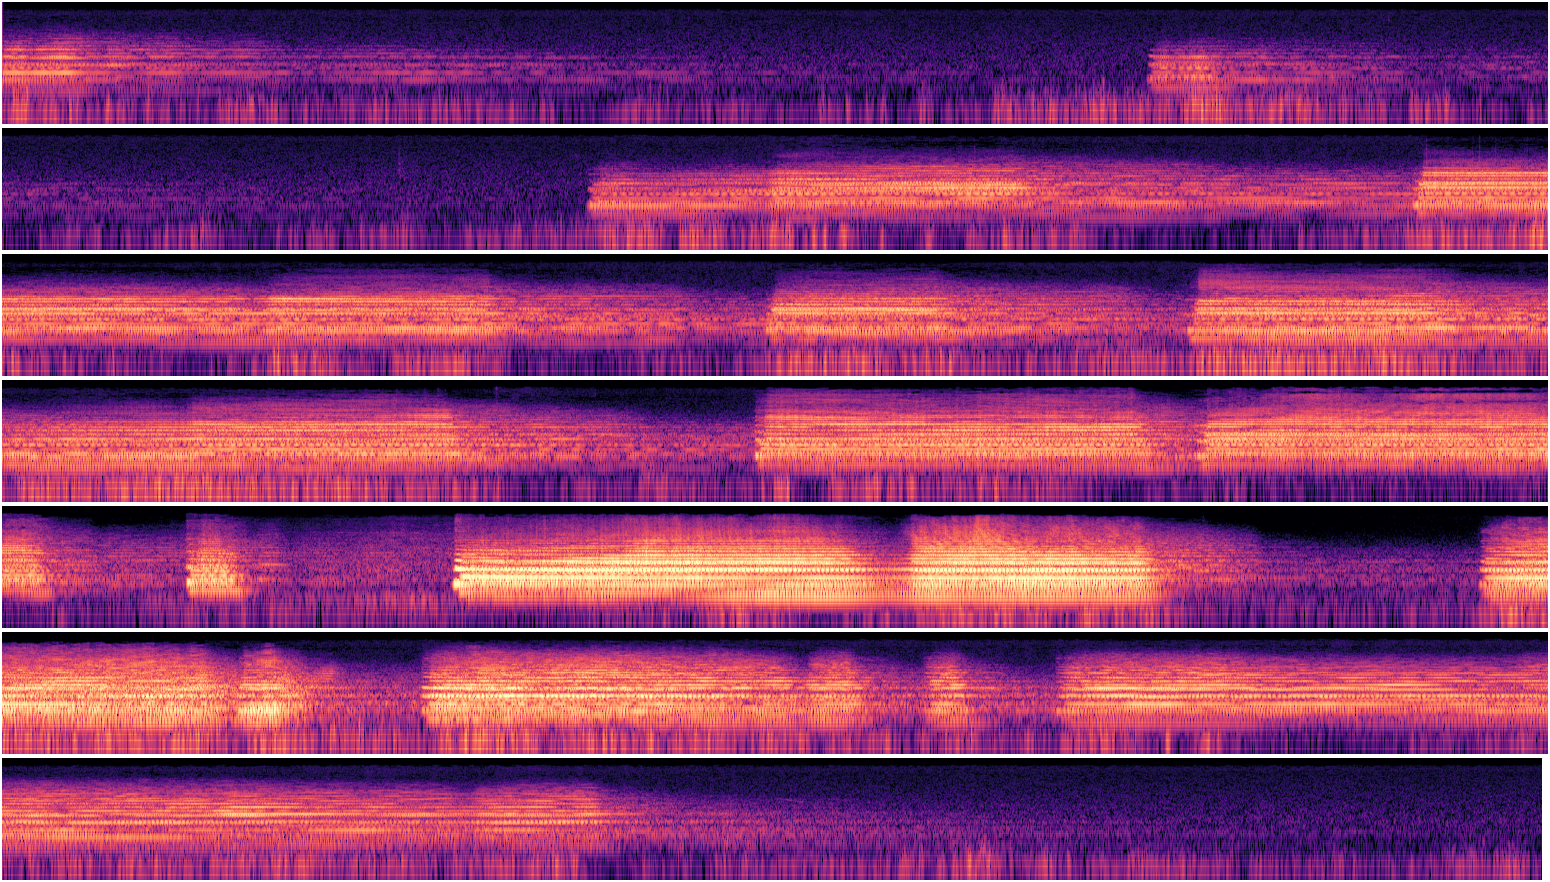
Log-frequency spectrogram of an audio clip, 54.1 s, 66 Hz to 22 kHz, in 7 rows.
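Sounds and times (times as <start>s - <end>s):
locomotive air horn blasts: 0.0s - 3.8s, 5.7s - 9.1s, 10.6s - 32.4s, 33.2s - 37.5s, 38.3s - 51.3s
lower-pitched horn chord: 33.2s - 37.4s.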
